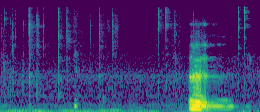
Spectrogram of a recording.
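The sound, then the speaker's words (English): Faint typing on a computer keyboard, a loose scatter of light, irregular clicks, with a brief louder tonal sound cutting in near the end. “I typed investigate.”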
